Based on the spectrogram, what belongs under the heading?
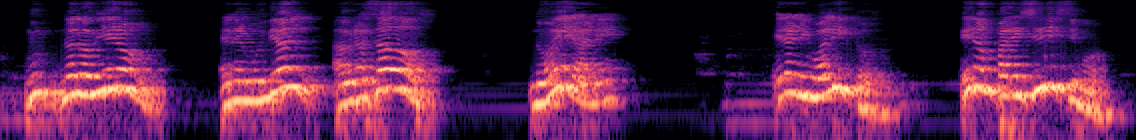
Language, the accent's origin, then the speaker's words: Spanish; Uruguay; Nosotros somos uruguayos. Aquí, en nuestro país, hay mucha gente que no es uruguaya.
